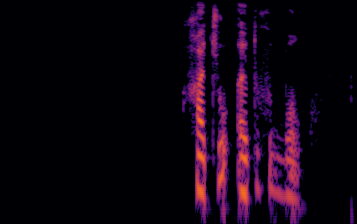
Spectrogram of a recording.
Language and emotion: Russian, neutral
